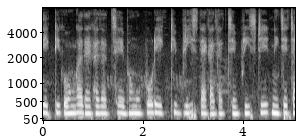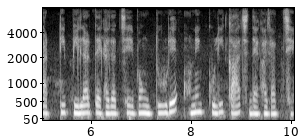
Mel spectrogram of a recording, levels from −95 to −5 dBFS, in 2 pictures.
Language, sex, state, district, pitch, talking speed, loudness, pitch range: Bengali, female, West Bengal, Kolkata, 195 Hz, 145 wpm, -15 LUFS, 185-205 Hz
